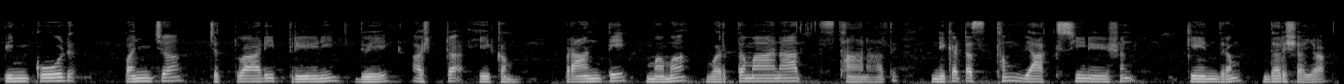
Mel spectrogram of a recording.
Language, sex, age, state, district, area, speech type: Sanskrit, male, 18-30, Gujarat, Surat, urban, read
